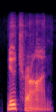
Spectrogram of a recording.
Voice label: "neutron", American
